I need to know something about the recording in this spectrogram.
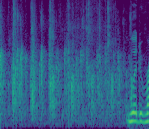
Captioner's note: applause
